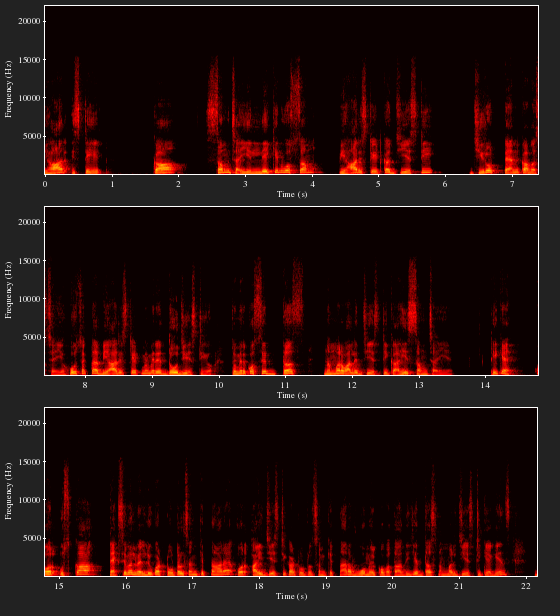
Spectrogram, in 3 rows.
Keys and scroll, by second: 0.4 Right, 4.5 Right, 7.8 Left, 10.0 Right, 13.8 Right, 19.4 Left.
